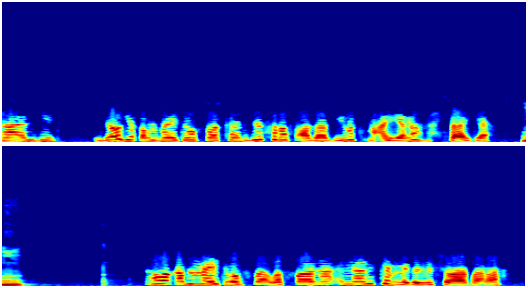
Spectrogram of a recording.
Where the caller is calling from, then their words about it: Abu Dhabi, United Arab Emirates; من أبو ظبي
